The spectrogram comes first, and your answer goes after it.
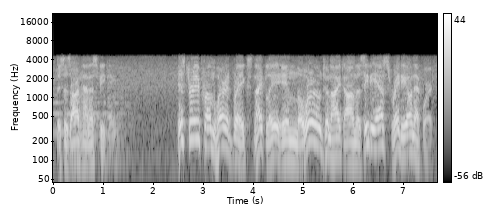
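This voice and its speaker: A man's voice: lowish voice, very animated, normal speed, phone-quality sound, crowd noise. An American man announcing in scripted vintage network radio style, as on an old broadcast. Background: loud music.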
